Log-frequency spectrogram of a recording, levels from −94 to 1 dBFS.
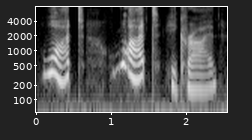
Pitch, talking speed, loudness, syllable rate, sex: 265 Hz, 95 wpm, -18 LUFS, 2.1 syllables/s, female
